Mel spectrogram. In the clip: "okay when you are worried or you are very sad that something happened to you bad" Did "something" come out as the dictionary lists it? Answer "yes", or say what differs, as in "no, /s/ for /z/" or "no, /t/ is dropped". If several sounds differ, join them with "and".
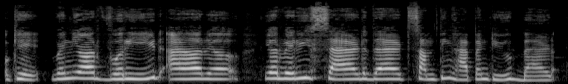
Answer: no, /t/ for /θ/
